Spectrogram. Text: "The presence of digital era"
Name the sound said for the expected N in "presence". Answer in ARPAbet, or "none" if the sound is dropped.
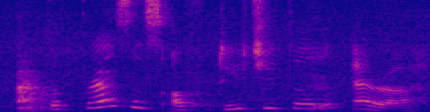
none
